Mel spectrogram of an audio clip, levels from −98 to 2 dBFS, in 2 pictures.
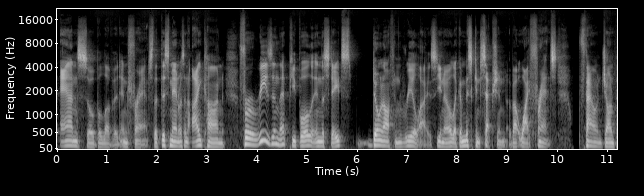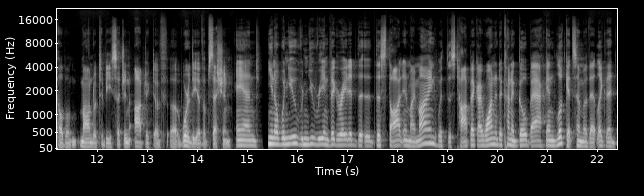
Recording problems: none

